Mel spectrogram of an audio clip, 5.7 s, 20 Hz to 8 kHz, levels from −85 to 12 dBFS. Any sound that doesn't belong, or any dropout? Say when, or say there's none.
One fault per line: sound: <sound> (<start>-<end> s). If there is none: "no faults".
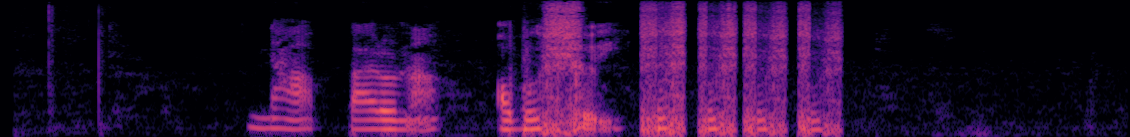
sound: laugh (3.2-4.2 s)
